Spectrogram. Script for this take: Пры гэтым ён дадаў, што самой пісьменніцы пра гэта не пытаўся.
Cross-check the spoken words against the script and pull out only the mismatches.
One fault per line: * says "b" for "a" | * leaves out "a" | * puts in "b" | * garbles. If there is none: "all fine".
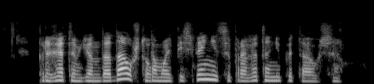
all fine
